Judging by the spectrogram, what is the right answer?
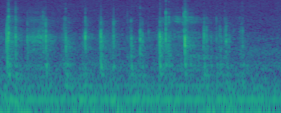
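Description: A password being typed on a computer keyboard: a quick, uneven run of light, close key clicks, one after another, with no talk over them.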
